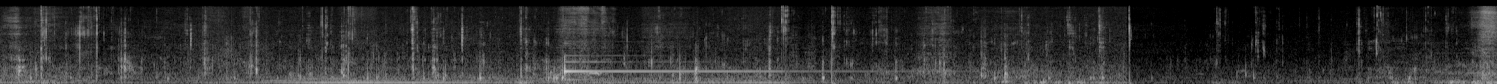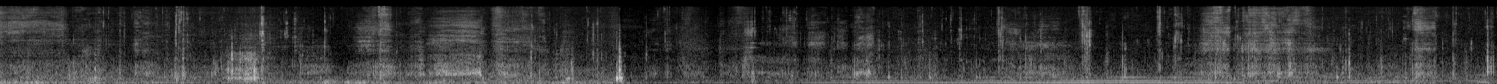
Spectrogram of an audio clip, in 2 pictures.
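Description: Close-up eating sounds: people chewing and biting into braised spicy chicken, with many small sharp clicks. A low steady hum sits in the background for the first third, drops away, and returns later.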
